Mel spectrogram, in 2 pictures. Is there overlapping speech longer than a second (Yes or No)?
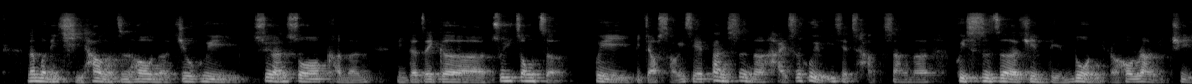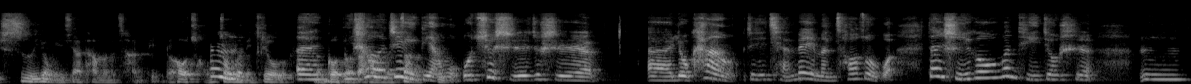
Yes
